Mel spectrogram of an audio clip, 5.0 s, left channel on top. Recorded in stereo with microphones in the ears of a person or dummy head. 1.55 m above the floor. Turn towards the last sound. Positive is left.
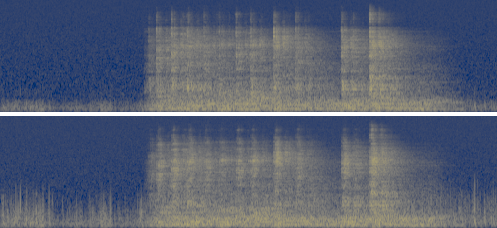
turn(degrees=45)  # may be behind; listen again after turning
